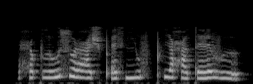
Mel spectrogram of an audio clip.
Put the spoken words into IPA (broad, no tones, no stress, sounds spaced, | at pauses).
ħ o k l u s u ʕ ʌ ʃ pʼ ɛ s ɲ u f pʰ i ħ ʌ t ɛ v ɯ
